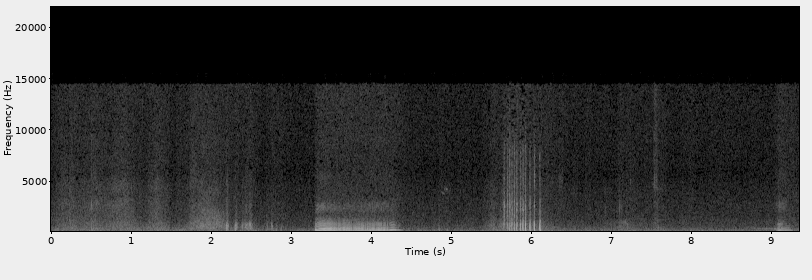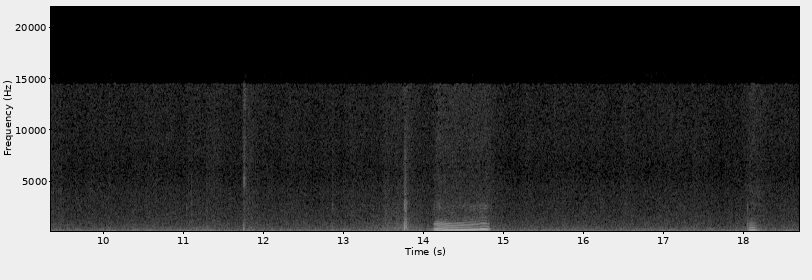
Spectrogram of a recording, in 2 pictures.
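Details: Male pet cat asleep with paws over his face, snoring through his nose: two drawn-out squeaky nasal notes rising in pitch, about ten seconds apart. Soft breathing and one rushing breath come between them in an otherwise quiet room.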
